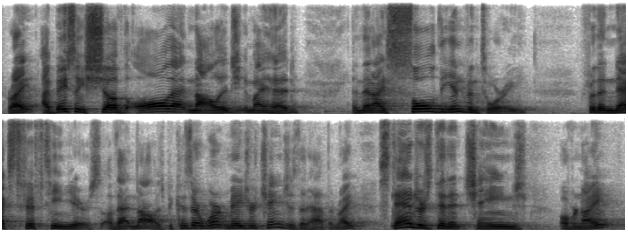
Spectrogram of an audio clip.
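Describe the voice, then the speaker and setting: An older man delivers a keynote from a hotel ballroom stage, his voice pitched a touch high for a man. He talks with lively, coaching energy, speaking straight to the students in front of him. The sound is a close lapel mic. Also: moderate pace. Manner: energetic, animated, walks the stage with a handheld clicker. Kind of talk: conference keynote speech. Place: hotel ballroom with a seated audience.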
